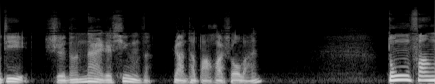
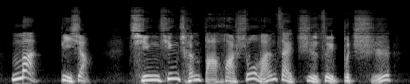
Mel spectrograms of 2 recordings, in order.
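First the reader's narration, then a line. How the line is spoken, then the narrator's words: Sudden shout. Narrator (Chinese): 东方朔忽然大叫了起来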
